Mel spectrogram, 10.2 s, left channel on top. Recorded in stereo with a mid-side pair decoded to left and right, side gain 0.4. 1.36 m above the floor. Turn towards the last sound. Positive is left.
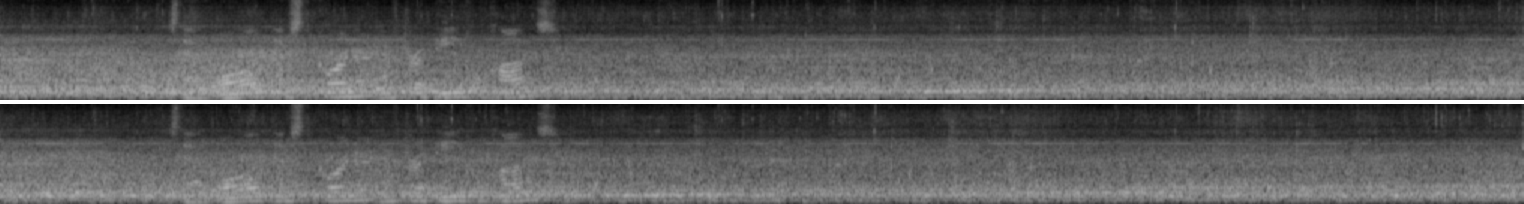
turn(degrees=70)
